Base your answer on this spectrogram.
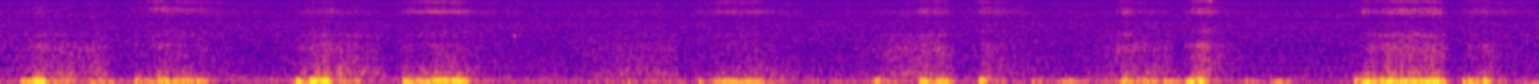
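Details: A sleeping dog snores with low, rumbling sounds in regular bursts separated by quiet gaps.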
